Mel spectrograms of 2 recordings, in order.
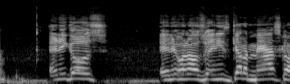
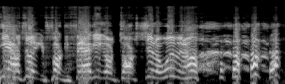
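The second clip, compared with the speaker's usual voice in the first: loud, high challenge; acted confrontational shout; 7 semitones higher, 7 dB louder than usual. Confronting the man who cursed at women, angry shout. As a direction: square up and yell the challenge. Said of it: "and I said".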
